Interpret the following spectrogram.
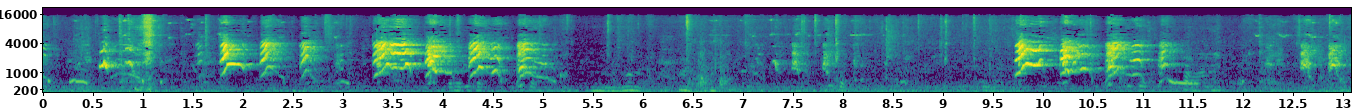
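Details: Belgian Malinois dog during cone training, giving eager high yelping barks in quick groups of three to five, with quieter gaps between the groups and faint room noise underneath.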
